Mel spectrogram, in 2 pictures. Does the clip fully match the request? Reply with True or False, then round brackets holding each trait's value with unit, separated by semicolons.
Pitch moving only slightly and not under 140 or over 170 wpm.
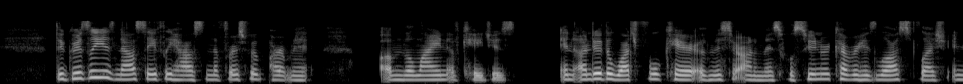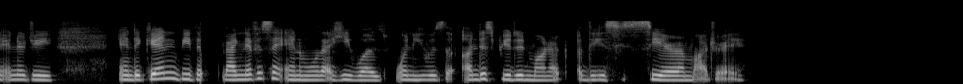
True (2.2 semitones; 155 wpm)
